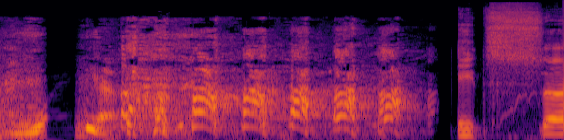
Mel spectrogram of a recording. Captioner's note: laughter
